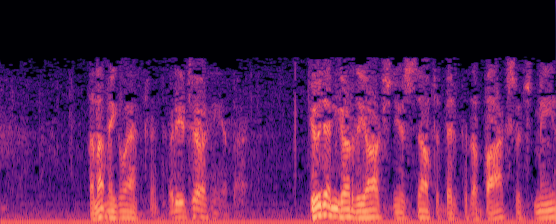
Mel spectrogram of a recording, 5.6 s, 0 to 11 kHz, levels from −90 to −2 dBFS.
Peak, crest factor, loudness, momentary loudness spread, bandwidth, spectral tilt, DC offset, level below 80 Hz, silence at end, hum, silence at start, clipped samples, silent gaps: -2 dBFS; 20 dB; -22 LUFS; 24 LU; 4.7 kHz; -11.5 dB/octave; under 0.1%; -34 dBFS; 0 s; none; 0 s; under 0.1%; none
